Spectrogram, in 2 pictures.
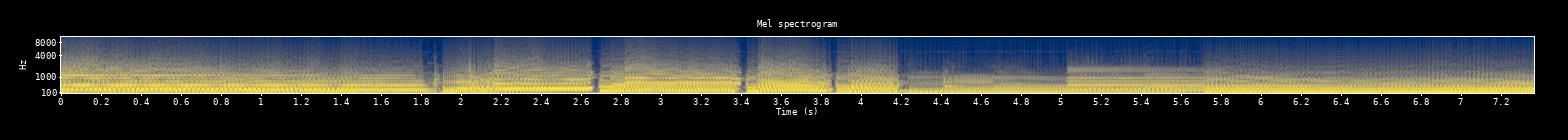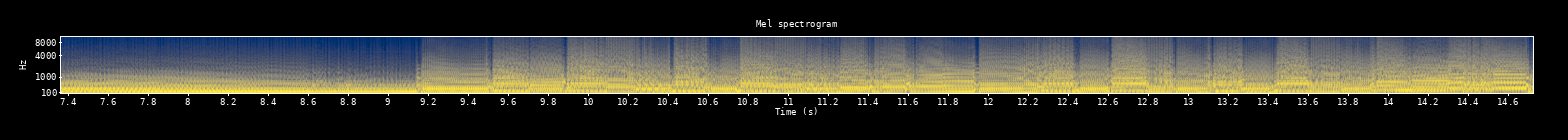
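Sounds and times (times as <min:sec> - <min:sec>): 
guitar with transistor variable bias heavy distortion: 0:00.0 - 0:14.7.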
